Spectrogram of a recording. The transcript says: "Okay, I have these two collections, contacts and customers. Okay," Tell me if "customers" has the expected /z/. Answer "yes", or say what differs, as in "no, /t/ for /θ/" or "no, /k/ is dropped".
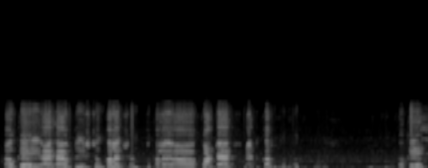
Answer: no, /z/ is dropped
